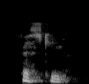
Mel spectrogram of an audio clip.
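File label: "fescue", British English; pronunciations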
